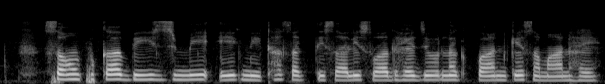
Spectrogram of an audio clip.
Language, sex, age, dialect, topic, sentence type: Hindi, female, 25-30, Awadhi Bundeli, agriculture, statement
